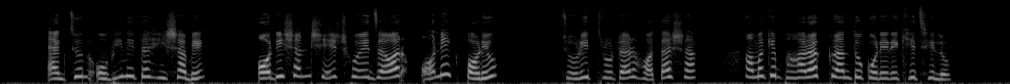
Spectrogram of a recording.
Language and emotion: Bengali, sad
